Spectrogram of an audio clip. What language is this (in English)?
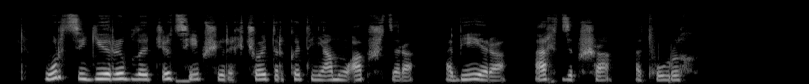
Abkhazian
